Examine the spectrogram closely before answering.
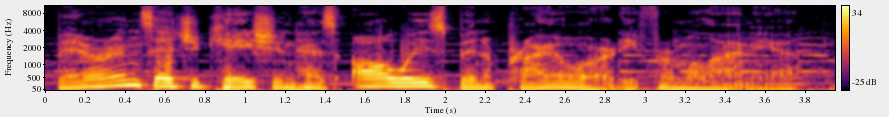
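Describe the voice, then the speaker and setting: Male narrator, formal polished read, lively mid-pitched voice, soft music under it. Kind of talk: scripted documentary narration. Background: faint background music.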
